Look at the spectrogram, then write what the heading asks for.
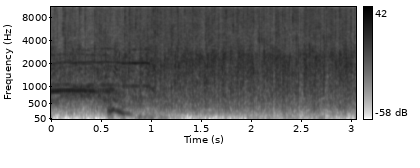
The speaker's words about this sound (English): And I just... want you guys to give another round of applause to my wife, Cameron Esposito.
